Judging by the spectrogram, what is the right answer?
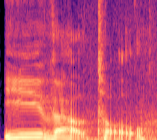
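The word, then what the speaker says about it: Yveltal: You do want to stress on the second syllable on the vow syllable. Eval. Pretty straightforward once you know. Interesting. And now you know. Eval.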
